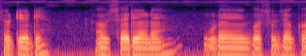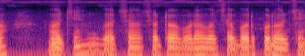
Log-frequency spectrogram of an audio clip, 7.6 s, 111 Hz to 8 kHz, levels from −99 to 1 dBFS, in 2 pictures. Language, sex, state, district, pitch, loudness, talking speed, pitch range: Odia, male, Odisha, Malkangiri, 110 Hz, -19 LUFS, 100 wpm, 105-110 Hz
